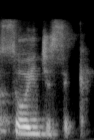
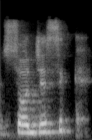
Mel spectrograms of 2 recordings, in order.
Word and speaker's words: SOGIESC: Okay, you can, a lot of people pronounce it the way they want it. Some call it SOGISIC, some call it SOGISIC. So that's an acronym and you can pronounce it the way you want it.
